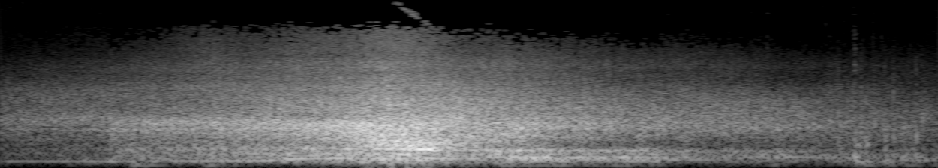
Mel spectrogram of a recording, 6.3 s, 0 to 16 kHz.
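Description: Porsche Panamera 4 E-Hybrid Sport Turismo driving past: the engine and tyre noise builds to a peak a little under three seconds in, then fades away, its low hum dropping in pitch as it passes.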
